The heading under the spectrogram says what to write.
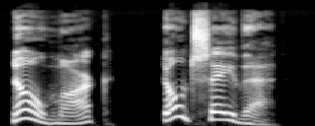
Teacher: Her voice gets louder and faster as she speaks. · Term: persuasion rhythm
